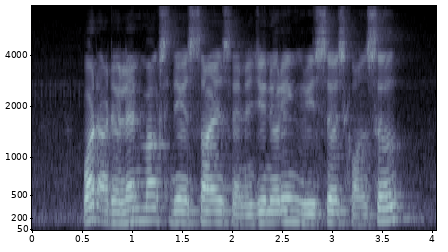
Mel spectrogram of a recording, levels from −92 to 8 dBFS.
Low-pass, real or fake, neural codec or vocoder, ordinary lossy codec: none; real; none; none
